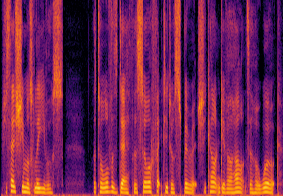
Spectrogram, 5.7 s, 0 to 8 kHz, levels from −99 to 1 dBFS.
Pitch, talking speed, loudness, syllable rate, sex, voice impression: 170 Hz, 245 wpm, -18 LUFS, 5.6 syllables/s, female, very feminine, very middle-aged, slightly thin, tensed, slightly powerful, bright, very hard, very clear, very fluent, raspy, slightly cute, very intellectual, slightly refreshing, very sincere, very calm, friendly, reassuring, very unique, very elegant, very sweet, lively, very kind, very modest, light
